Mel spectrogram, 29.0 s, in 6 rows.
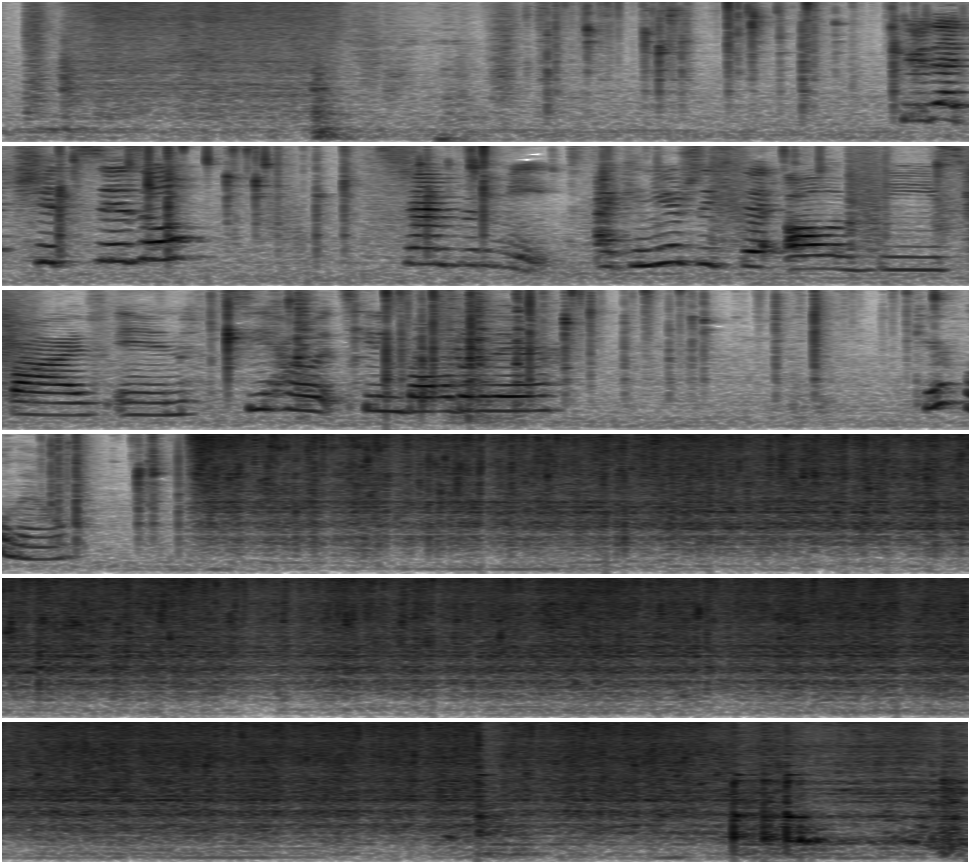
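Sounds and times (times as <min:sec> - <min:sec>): chicken sizzling in hot oil: 0:00.4 - 0:01.6, 0:15.2 - 0:29.0.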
